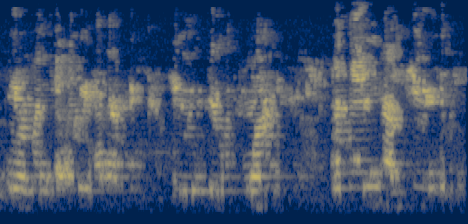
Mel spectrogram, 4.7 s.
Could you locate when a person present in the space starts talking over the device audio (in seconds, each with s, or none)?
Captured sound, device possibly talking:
none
